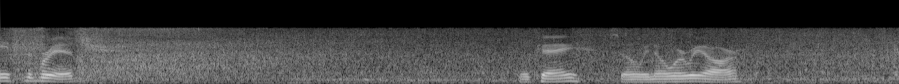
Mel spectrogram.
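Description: Muddy river water rushes and churns steadily outdoors.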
